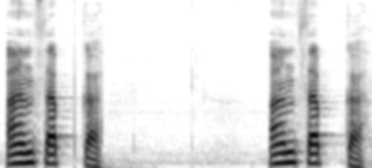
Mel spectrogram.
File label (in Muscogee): "vnrvpkv", muscogee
